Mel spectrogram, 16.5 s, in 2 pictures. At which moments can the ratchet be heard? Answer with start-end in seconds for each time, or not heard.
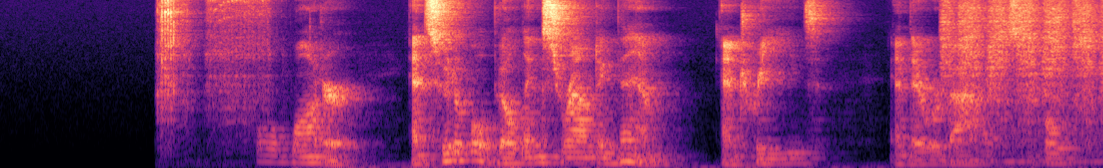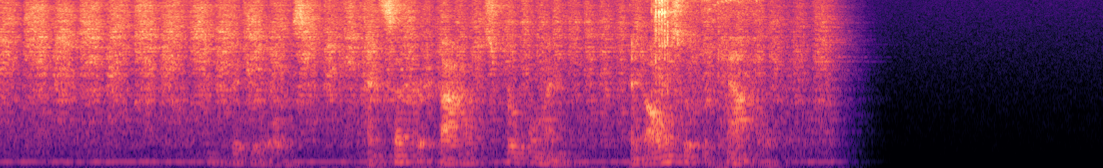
1.1-2.0, 13.2-14.0.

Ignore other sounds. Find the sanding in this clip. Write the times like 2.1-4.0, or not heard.
7.0-14.6.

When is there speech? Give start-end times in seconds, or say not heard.
1.9-8.2, 9.8-14.1.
